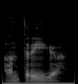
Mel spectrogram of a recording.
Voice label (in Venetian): "antriga", Veneto; antrìga s.f. ortica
